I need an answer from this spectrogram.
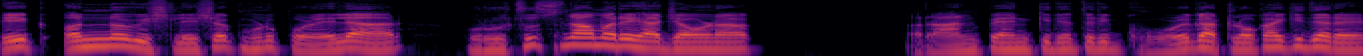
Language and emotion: Goan Konkani, fearful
